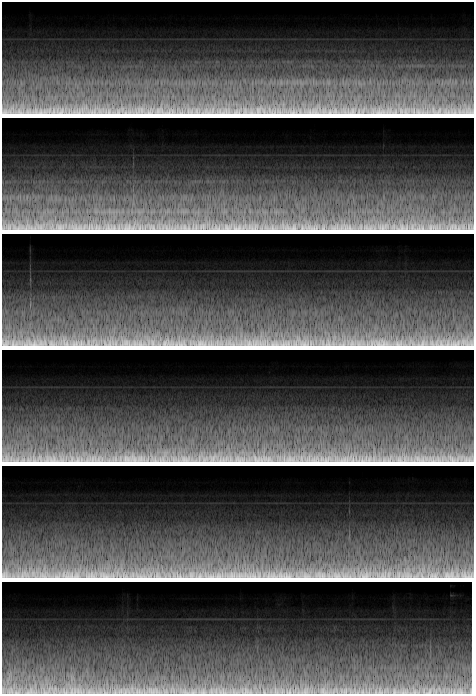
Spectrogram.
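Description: Steady low rumble of a Tohoku Shinkansen train running at speed, heard from inside the passenger car, with a faint whine in the first few seconds.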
